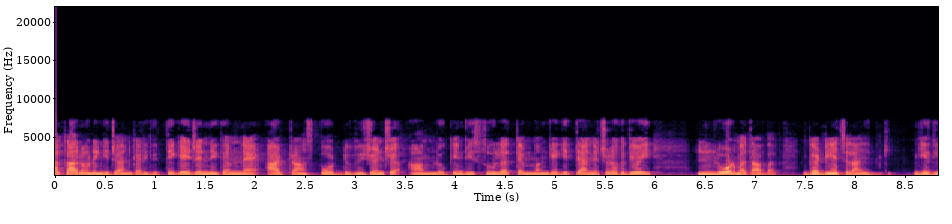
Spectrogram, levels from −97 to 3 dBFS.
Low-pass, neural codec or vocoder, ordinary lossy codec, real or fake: 7.2 kHz; codec, 16 kHz, 16 kbps, FreqCodec, smaller model; none; fake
